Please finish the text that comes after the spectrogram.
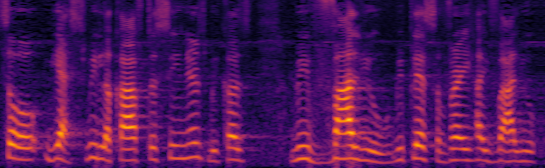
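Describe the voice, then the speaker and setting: A woman's voice: mid-range voice, measured pace. Upbeat Barbadian woman in her sixties. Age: 60s. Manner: upbeat, encouraging, repeats key phrases. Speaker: senior advocacy organization representative. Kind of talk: casual interview conversation.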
